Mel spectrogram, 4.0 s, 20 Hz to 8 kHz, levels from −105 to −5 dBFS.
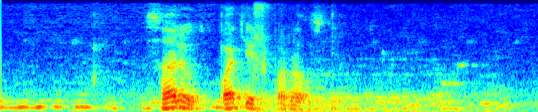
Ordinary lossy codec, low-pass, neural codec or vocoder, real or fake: Opus, 32 kbps; 7.2 kHz; none; real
